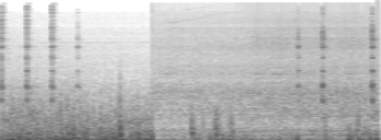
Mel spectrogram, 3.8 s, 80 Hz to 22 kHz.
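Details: 2005 Volvo XC90 while driving: crisp metallic pinging clicks at uneven spacing under road and wind noise, diagnosed as the driveshaft (prop shaft) rather than CV joints or suspension, then repaired.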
